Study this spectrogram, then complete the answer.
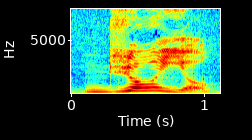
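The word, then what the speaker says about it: ĝojo: in Esperanto, like how joy in English turns into joyo in Esperanto. It sounds the same, but it definitely looks different.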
